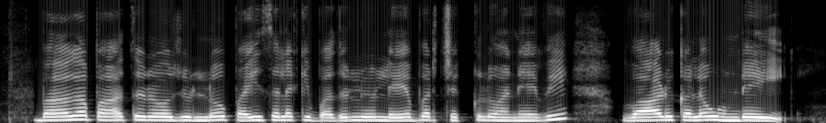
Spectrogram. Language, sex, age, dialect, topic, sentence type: Telugu, female, 25-30, Telangana, banking, statement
